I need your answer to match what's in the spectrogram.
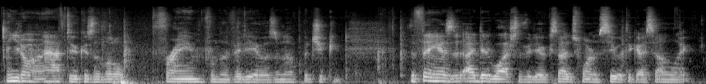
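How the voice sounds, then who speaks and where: A man's voice: mid-range voice, fairly even intonation, fast, slight background noise. Sarcastic ranting man with a Minnesota accent. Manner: ranting, sarcastic, swings into loud mocking voices. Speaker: podcast co-host. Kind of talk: casual chat.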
